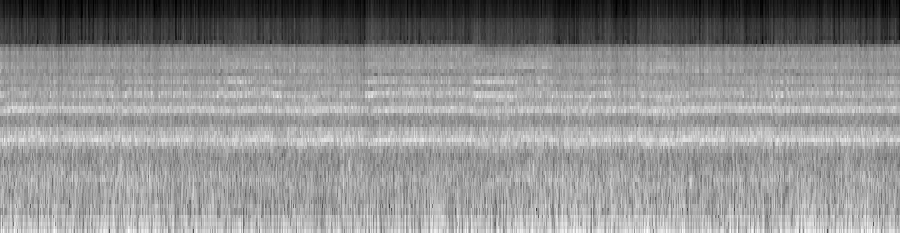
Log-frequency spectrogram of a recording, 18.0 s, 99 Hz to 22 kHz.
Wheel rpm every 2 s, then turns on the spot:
230, 230, 230, 230, 230, 230, 220, 230, 240.
none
